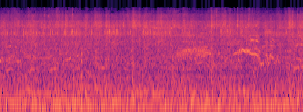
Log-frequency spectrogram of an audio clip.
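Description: Maxwell Flying Coaster fairground ride running, with a steady low rumble under a busy mix of voices and fairground music.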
